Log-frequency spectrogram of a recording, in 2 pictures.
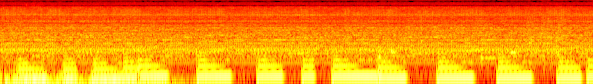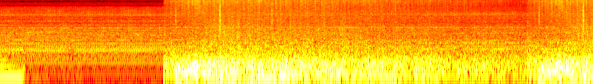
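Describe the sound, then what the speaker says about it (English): A compressed-air torch ignites into a loud, broad roaring flame after a stretch of rhythmic pulsing machine noise, the hissing roar holding steady and swelling again at the end. "Adjust the compressor pressure to fine-tune the flame."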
